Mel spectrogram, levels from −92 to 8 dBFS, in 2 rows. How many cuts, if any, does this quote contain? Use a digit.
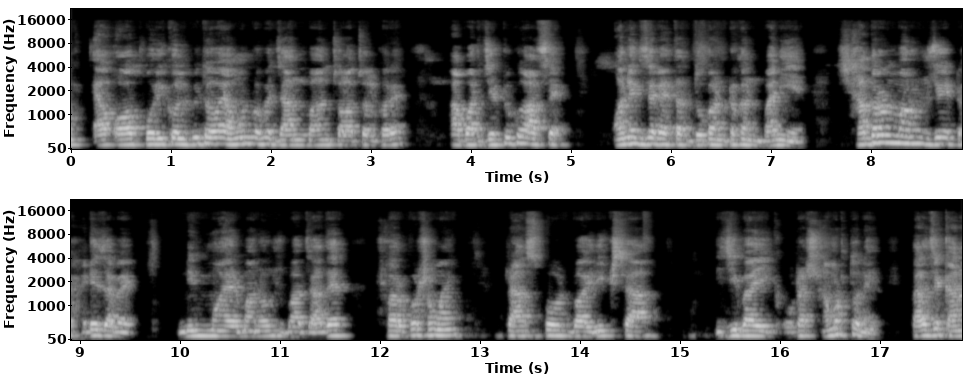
0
